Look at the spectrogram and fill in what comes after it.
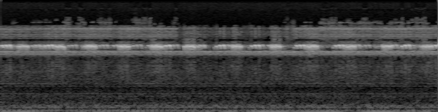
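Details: Chirping grass insect in a white-noise study recording, its shrill pulses repeating roughly three per second over a constant high hum and low background rumble.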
